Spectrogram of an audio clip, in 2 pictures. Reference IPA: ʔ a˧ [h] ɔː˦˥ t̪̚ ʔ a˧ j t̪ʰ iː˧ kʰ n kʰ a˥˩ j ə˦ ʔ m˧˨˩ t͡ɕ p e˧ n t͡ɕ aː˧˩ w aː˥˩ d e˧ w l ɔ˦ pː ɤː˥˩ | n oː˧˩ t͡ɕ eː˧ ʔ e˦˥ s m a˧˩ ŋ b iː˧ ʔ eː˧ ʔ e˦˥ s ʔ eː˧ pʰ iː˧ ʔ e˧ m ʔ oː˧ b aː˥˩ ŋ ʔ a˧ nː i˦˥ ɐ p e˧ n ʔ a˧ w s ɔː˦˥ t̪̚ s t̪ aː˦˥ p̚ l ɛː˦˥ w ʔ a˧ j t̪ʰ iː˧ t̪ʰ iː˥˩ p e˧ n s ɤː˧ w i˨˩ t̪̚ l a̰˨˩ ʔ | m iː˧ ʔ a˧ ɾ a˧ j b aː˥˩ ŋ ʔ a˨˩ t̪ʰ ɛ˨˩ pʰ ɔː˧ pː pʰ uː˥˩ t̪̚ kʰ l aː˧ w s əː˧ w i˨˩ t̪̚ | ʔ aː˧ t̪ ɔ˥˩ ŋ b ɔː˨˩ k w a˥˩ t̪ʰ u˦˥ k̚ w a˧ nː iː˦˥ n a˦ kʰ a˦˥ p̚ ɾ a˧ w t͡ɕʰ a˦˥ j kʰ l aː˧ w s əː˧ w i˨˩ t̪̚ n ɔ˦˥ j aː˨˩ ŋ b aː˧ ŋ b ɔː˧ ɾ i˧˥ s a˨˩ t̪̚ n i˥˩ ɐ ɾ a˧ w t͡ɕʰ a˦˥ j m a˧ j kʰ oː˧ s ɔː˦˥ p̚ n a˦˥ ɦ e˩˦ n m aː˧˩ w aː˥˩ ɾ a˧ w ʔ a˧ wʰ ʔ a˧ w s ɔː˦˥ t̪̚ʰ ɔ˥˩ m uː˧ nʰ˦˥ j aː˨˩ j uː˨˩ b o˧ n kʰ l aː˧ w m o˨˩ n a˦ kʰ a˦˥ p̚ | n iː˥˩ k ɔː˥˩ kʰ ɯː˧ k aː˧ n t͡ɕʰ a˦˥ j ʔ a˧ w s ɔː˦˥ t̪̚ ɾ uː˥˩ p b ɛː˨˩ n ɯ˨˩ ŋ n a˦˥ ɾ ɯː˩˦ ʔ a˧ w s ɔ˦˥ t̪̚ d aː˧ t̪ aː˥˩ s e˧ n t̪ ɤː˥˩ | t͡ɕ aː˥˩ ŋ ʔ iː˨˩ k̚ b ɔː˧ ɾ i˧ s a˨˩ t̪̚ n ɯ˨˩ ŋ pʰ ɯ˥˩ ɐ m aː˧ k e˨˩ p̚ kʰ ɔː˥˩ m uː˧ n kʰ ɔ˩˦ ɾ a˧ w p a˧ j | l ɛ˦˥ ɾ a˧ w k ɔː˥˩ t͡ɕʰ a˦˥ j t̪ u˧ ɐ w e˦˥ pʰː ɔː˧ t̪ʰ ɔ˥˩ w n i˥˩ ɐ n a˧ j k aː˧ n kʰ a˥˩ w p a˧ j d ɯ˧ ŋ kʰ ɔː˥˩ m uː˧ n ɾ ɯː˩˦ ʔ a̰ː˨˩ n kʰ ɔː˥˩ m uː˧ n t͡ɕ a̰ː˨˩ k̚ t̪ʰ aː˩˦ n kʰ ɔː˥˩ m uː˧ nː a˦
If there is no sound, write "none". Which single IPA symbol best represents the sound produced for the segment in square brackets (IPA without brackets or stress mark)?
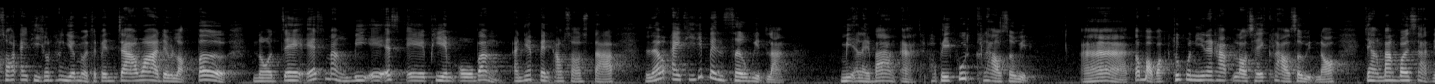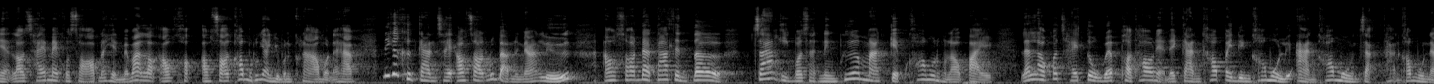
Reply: s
